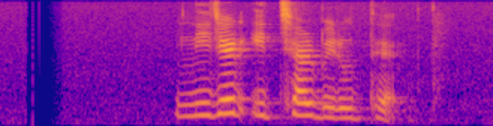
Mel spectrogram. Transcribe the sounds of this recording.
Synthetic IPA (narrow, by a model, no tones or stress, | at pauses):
nid͡ʑeɾitːɕʰaɾbiɾud̪ʱːe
